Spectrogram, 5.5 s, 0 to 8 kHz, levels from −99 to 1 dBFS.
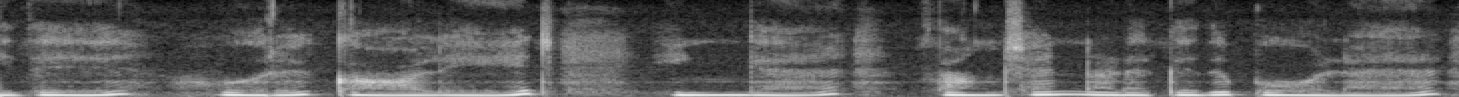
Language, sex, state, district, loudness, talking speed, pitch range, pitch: Tamil, female, Tamil Nadu, Nilgiris, -15 LUFS, 75 wpm, 175-215 Hz, 190 Hz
